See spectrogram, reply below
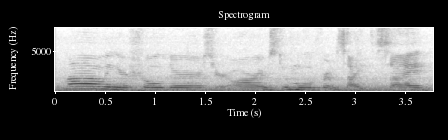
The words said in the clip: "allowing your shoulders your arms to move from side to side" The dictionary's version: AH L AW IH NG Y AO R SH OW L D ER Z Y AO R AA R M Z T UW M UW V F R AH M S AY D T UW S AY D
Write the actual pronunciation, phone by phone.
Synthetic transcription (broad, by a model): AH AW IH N Y AO R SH OW L D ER S Y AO R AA R M S T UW M UW V F R AH M S AY D T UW S AY D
